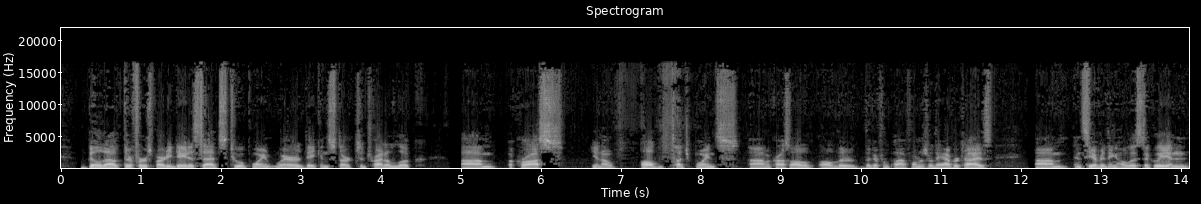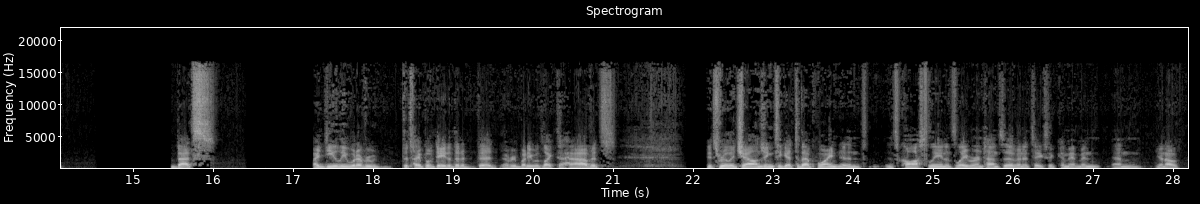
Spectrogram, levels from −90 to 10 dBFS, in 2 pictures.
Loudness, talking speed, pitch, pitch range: -23 LUFS, 170 wpm, 95 Hz, 90-100 Hz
